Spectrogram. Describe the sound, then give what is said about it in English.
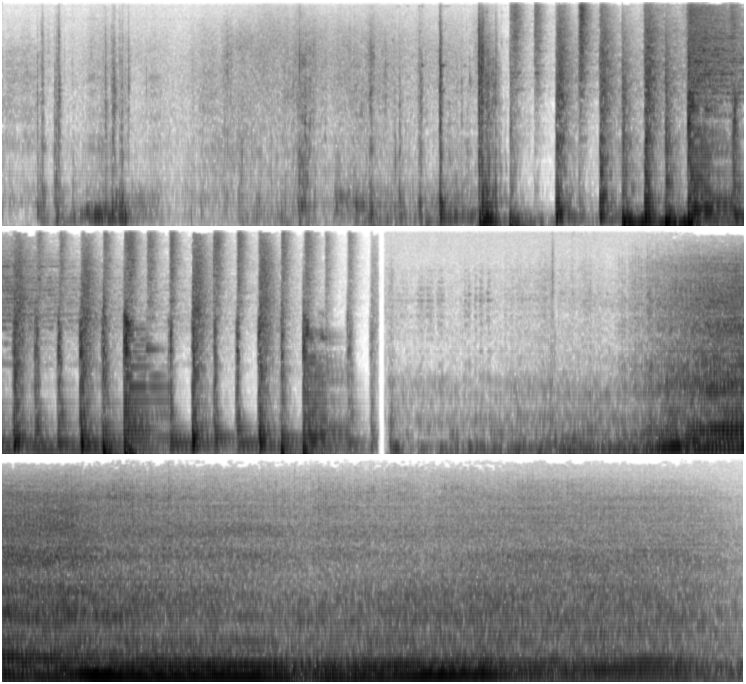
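An SM car being taken out for a drive: a run of irregular mechanical clatters and bursts comes first, then the engine settles into a steady drone that swells as it revs up and down, growing louder. “The end result is this, the SM. Let's take it out for a drive”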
